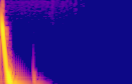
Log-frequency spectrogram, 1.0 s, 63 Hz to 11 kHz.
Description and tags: ambient psy goa kick 1 (bass 90 hz)
ambient, bass, bassdrum, bd, drum, goa, kick, psy, psybient, psychill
